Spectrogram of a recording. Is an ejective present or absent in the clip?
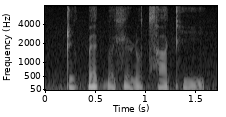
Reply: absent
